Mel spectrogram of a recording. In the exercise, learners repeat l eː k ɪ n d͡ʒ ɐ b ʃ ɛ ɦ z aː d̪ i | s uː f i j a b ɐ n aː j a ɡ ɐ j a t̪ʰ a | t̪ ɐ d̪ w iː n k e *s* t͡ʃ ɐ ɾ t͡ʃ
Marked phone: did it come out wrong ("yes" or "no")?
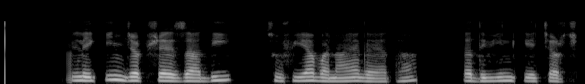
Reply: yes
